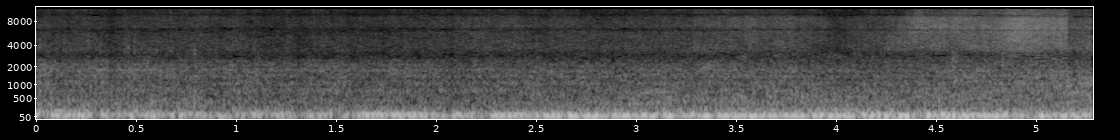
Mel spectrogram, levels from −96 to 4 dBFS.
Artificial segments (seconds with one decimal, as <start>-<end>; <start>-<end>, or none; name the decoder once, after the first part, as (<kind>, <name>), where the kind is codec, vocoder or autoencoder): none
